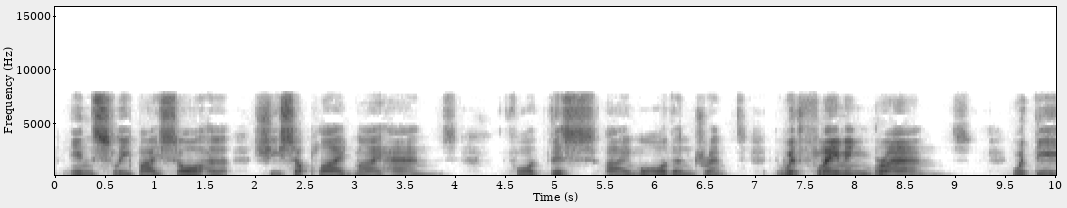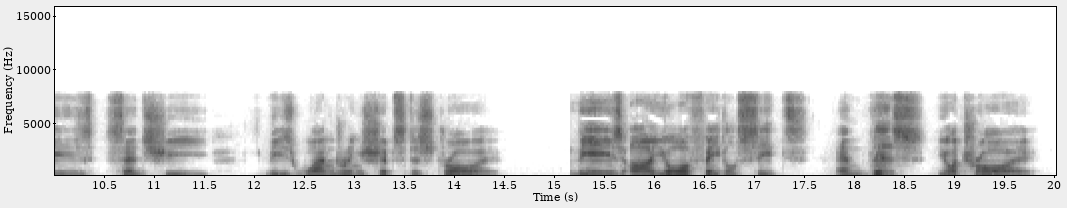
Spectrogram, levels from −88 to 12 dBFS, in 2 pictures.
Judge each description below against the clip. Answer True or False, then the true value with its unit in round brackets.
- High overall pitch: False (140 Hz)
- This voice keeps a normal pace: False (105 wpm)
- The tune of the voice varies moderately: True (3.8 semitones)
